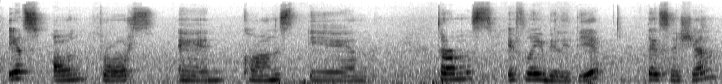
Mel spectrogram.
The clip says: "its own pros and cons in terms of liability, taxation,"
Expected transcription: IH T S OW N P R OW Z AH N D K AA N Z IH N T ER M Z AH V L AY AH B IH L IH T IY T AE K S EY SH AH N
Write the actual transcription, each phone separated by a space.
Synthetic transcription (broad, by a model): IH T S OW N F R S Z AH N K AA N S IH N T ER M S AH F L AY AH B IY L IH T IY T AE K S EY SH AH N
